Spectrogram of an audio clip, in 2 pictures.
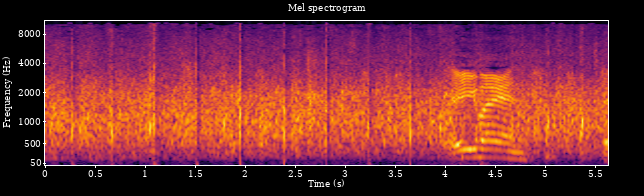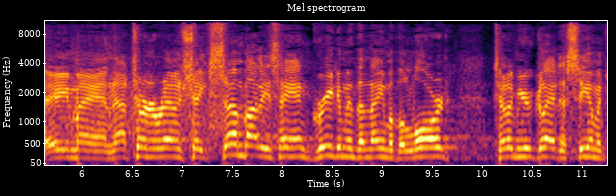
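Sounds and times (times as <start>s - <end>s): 
church audience clapping hands: 0.0s - 8.0s
speech: 4.1s - 5.0s, 5.6s - 11.2s.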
